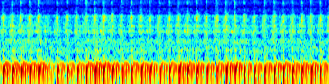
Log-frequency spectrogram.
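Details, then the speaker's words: KSR Moto motorcycle engine at warm idle, seat bolted down: loud choppy single-cylinder idle with a metallic rattle riding on the exhaust beat and a leaky open exhaust. The engine rattles and is still smoky, with thin oil and a stuffed EGR blank-off. "That engine has a rattle in it, and it's still smoky, blah blah blah. It's got a lot wrong with it."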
